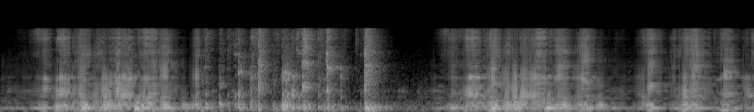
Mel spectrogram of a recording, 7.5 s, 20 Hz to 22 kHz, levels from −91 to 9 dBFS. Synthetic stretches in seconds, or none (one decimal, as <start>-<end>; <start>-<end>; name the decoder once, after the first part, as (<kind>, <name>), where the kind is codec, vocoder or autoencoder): 0.0-2.0 (vocoder, BigVGAN v2); 4.3-7.5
